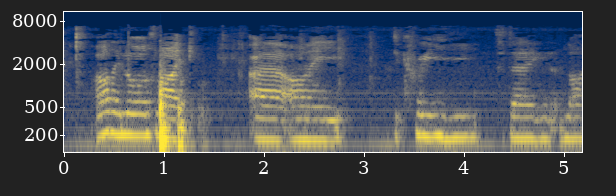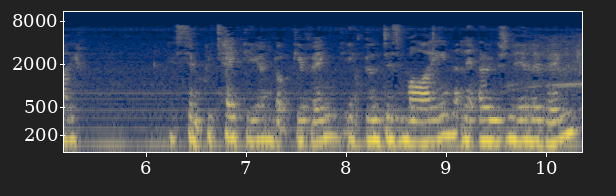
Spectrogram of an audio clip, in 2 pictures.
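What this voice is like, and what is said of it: Voice with a head cold. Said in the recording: “I've got a bit of a cold. ... not as much of a bit of a cold as what I've got.”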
